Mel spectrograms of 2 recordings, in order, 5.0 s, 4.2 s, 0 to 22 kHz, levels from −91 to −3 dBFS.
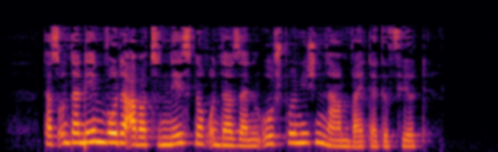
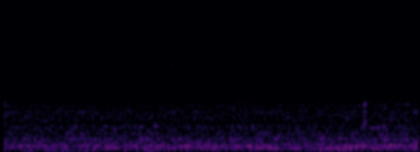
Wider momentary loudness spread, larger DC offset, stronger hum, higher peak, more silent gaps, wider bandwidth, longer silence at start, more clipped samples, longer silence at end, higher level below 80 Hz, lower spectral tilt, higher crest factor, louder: first, 12 LU vs 2 LU; neither; neither; first, -6 dBFS vs -56 dBFS; neither; first, 11.5 kHz vs 7 kHz; first, 0.45 s vs 0.05 s; neither; first, 0.8 s vs 0 s; first, -66 dBFS vs -78 dBFS; second, -5 dB/octave vs -7.5 dB/octave; about the same, 18 dB vs 14 dB; first, -23 LUFS vs -69 LUFS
